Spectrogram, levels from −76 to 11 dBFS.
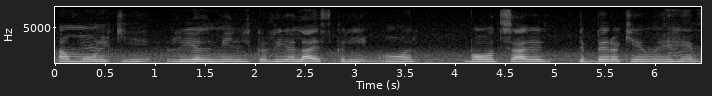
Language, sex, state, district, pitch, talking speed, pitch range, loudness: Hindi, female, Madhya Pradesh, Dhar, 250 Hz, 120 wpm, 245-255 Hz, -17 LUFS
